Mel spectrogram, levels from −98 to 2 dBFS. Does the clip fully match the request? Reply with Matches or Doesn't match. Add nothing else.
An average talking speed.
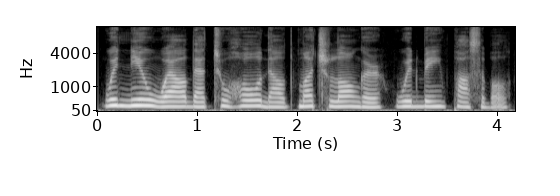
Matches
